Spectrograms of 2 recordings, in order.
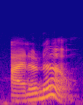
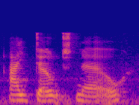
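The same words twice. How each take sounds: First: The words are reduced and run together. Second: Each word is said separately and fully. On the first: The speaker calls it right. "It sounds more like" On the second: The speaker calls it wrong. "most kids don't say"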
